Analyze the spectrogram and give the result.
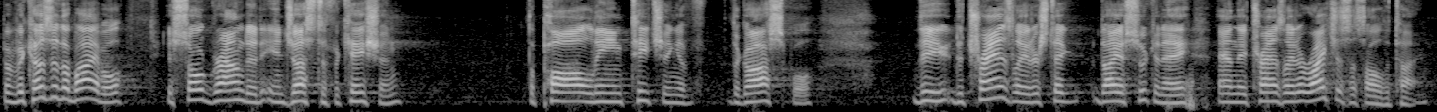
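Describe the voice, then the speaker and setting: A man from South Dakota preaching a sermon as pastor, with a squeaky tenor voice and emphatic delivery that climbs into sudden loud bursts. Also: unhurried. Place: large church hall. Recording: reverberant hall.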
